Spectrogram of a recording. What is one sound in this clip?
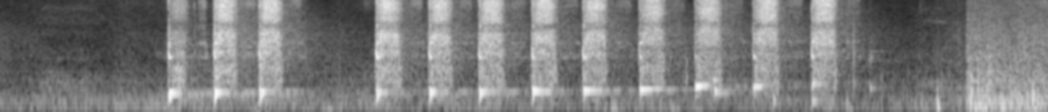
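A spray bottle hisses in quick bursts.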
